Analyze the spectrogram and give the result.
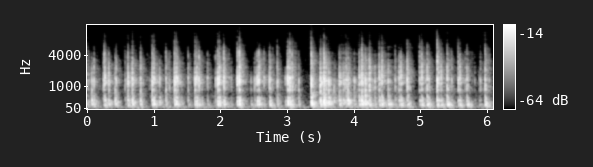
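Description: Long-nailed fingertips rapidly tap the lid of a closed, rigid, hollow pink cardboard album box, then the hands move to tap its sides. About forty quick, irregular hollow thunks, each with a mid-range knock around 1.3 kHz, die away almost instantly, with faint music underneath.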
